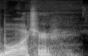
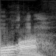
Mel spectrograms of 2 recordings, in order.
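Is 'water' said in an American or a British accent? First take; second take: American; British. First: The word is said in an American accent. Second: The word is said in a British accent. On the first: This is what the children actually say from watching videos. "they're saying" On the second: This is how the children would be expected to say it. "they're not saying"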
